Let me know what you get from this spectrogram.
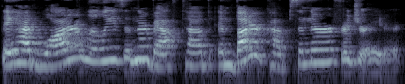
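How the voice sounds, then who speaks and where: A woman reading a children's storybook aloud in an expressive, teacherly way, with explanatory asides. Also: high voice, a little fast. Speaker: storybook reader. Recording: echoey room.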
